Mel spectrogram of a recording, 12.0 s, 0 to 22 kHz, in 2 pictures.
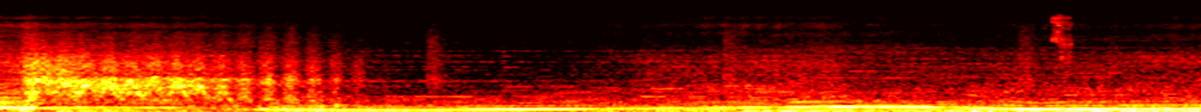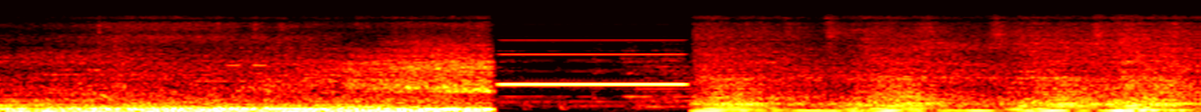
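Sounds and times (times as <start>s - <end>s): car engine running: 0.0s - 2.6s
censor bleep: 8.5s - 9.5s.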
